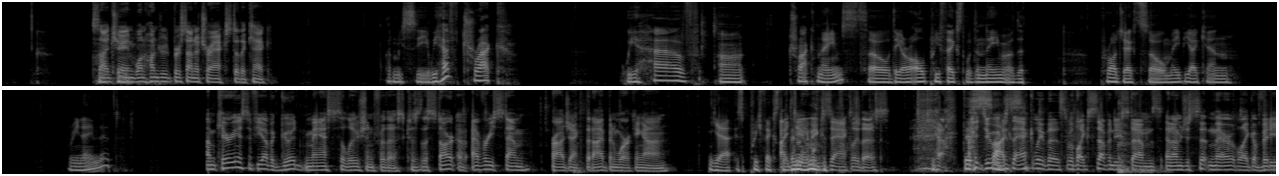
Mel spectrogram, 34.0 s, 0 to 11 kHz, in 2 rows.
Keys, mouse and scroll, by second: 2.6 click, 3.9 click, 7.5 click, 9.4 shift+l, 11.4 click, 13.3 click, 13.4 click, 14.3 right click, 15.0 click, 17.3 click, 18.9 click, 19.6 right click, 20.4 click, 20.7 click, 20.9 click, 22.1 click, 23.0 Delete, 23.4 Delete, 24.4 shift+a, 25.1 Return, 25.6 click, 26.0 click, 26.8 click, 27.5 click, 28.2 Delete, 28.6 Return, 28.8 click, 29.0 click, 29.3 click, 29.5 click, 30.2 click, 30.7 Delete, 30.7 i, 31.0 Return, 31.7 click, 31.9 click, 32.5 click, 32.9 click, 33.4 Delete, 33.4 l, 33.6 Return.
